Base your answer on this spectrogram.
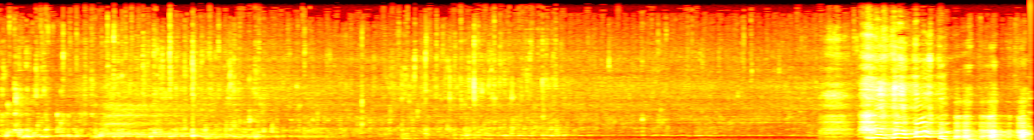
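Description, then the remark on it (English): Liquid pours steadily with a soft, gurgling flow, then breaks into louder, lively bubbling and splashing near the end, fairly loud, with no talking, played as ASMR. “I'm going to have to like sit by you all night and what have just pour that? Bubbles.”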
